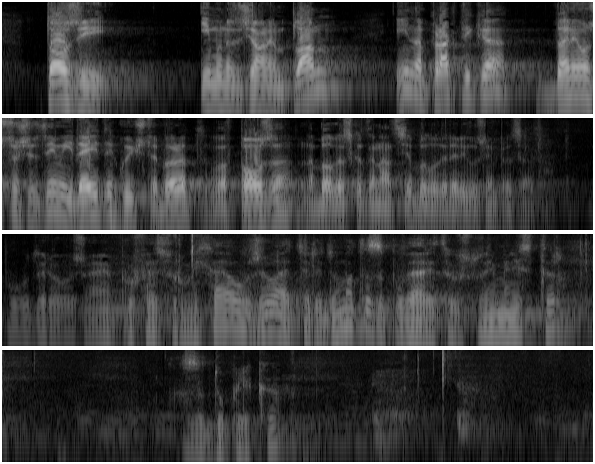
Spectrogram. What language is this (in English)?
Bulgarian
